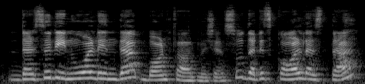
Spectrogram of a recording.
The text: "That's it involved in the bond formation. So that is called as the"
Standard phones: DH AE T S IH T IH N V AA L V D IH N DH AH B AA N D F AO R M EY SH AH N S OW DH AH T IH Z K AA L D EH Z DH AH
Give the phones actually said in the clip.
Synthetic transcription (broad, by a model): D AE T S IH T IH N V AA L D IH N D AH B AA N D F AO R M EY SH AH N S OW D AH T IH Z K AA L D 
